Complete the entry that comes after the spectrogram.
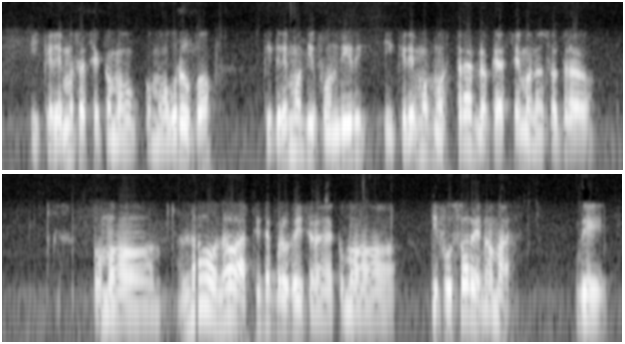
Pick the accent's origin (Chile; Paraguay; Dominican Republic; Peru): Paraguay; Pilar, Ñeembucú; Yo soy de Pilar, por ejemplo, de Pilar, Paraguay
